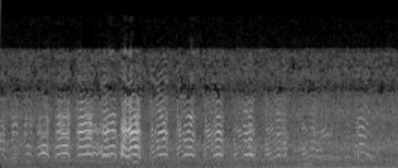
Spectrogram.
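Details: Gulls calling while being fed, a dense chorus of many overlapping squealing, yelping calls with harmonic bands, repeated rapidly over steady low rumbling background noise.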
